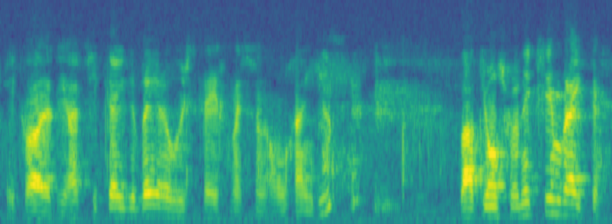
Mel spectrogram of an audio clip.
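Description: An actor playing a cheeky, sardonic working-class detective in an old radio comedy serial. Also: male voice, mid-range voice, moderate pace, pushed and bright, close to an everyday voice. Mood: grumbling. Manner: grumbling, sardonic, colloquial. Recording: noisy old radio recording.

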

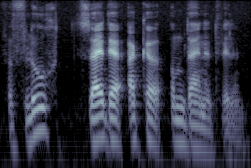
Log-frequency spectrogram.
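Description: An actor playing a solemn reciter who reads old literary prose deliberately for a radio play. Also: male voice, lowish voice, sing-song, vocal fry, full character voice. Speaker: reader of literary quotations.

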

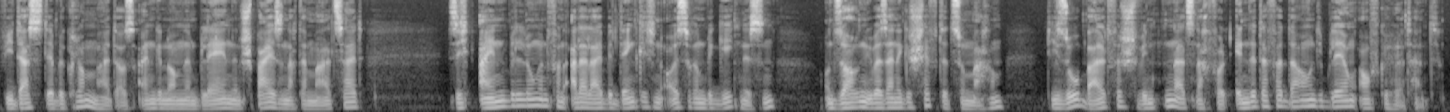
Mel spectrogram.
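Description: A sober male narrator, voiced by an actor reads scholarly prose for a radio play. The voice is low, the delivery formal and measured, the studio sound close and dry. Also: no room sound, close to an everyday voice. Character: sober male narrator reading out old scholarly medical text.

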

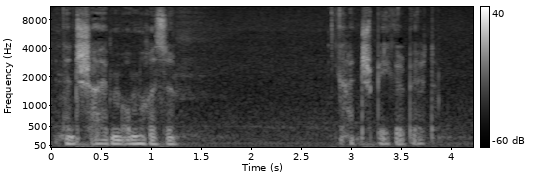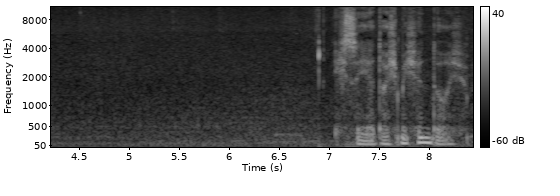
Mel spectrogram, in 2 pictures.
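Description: An actor playing a self-doubting, bitterly cynical journalist in a radio play monologue, husky and breathy, often dropping toward a whisper. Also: male voice, low voice, fairly even intonation, measured pace, bright, forceful tone, slight background noise, exaggerated voice. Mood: bleak, detached.

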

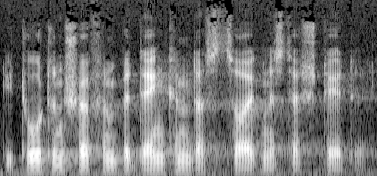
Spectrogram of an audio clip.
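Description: Casting: male actor for solemn, very low-voiced chronicler of an underworld court. Formal radio drama, long reverb. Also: normal speed, close to an everyday voice. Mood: grave. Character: grave male narrator of a tribunal of the dead. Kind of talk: solemn scripted verse narration, radio drama.

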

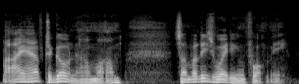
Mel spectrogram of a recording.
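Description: A curt, impatient young businessman, as a man reads him, clipped and dry. The pitch still moves in lively turns. The sound is dead and close. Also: fairly quick, creaky, dry recording.

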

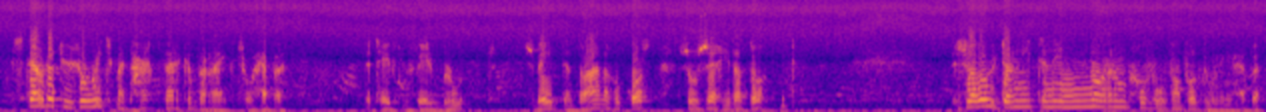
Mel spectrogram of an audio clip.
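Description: Menacing mock-polite mobster, swooping delivery. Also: male voice, medium pitch, wildly swooping pitch, creaky, full character voice. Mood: insinuating. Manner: mock-courteous, insinuating, deliberate, pausing for effect. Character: menacing Italian male mafia enforcer, mock-polite, theatrical. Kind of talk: Dutch radio play acting. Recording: dull, noisy old radio play recording.

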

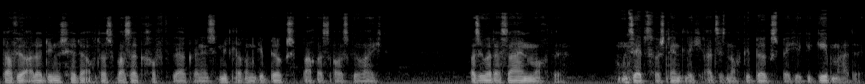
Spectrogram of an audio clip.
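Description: Very low gravelly guy narrating sci-fi radio drama, detached and ironic, bit of background noise. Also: flat delivery, fairly quick. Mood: detached irony. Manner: dry, ironic, wordy. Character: detached, ironic male narrator recounting a catastrophe. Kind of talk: scripted narration, science fiction radio play. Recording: faint noise, 1970s radio production.

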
